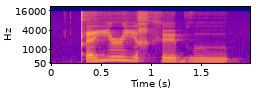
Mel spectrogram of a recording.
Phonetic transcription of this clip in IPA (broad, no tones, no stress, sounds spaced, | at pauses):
qʼ i ɹ i χ θ ø bʱ u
